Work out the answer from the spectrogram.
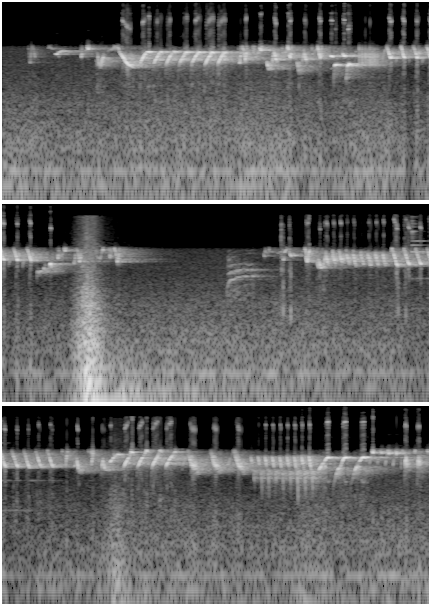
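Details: Starblue canary singing as a tutor for other canaries: long runs of high, rapid trills and chirps, broken near the middle by a sharp click and short pause before the bright trilling resumes.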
